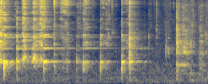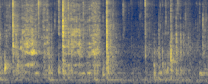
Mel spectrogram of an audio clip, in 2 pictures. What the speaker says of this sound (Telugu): ఇప్పుడు ఇందులోకి పోపు వేసేసుకుందాం.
